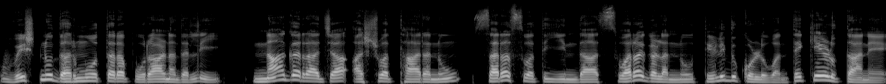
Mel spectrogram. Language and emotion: Kannada, neutral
